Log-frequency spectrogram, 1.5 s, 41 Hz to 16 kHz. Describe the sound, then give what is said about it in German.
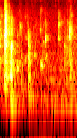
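Water being poured from a measuring cup into a cheap disposable diaper, which takes up about one liter, as a series of short, splashy gurgling bursts with brief pauses between them, fairly quiet and with no voices. “So, da hat die billige Windel jetzt tatsächlich 1 Liter Wasser geschluckt. Vielleicht kommen wir ja doch noch an die 3 bis 6 Kilo ran.”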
